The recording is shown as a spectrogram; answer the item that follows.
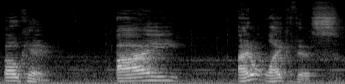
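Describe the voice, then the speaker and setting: A man's voice: a little high, lively intonation, takes it slowly, a bit bright, slight background noise. A man in his thirties giving casual reaction commentary as he plays a video game. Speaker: gaming video host. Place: small room at home. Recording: roomy, faint game music behind.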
